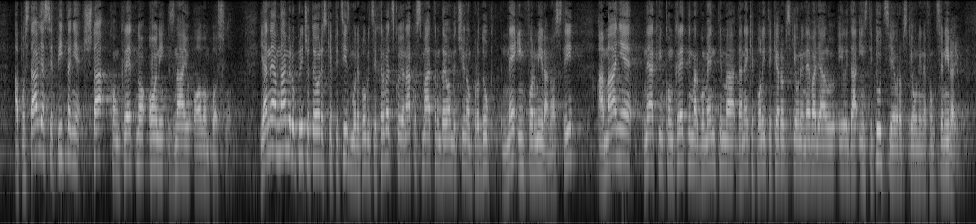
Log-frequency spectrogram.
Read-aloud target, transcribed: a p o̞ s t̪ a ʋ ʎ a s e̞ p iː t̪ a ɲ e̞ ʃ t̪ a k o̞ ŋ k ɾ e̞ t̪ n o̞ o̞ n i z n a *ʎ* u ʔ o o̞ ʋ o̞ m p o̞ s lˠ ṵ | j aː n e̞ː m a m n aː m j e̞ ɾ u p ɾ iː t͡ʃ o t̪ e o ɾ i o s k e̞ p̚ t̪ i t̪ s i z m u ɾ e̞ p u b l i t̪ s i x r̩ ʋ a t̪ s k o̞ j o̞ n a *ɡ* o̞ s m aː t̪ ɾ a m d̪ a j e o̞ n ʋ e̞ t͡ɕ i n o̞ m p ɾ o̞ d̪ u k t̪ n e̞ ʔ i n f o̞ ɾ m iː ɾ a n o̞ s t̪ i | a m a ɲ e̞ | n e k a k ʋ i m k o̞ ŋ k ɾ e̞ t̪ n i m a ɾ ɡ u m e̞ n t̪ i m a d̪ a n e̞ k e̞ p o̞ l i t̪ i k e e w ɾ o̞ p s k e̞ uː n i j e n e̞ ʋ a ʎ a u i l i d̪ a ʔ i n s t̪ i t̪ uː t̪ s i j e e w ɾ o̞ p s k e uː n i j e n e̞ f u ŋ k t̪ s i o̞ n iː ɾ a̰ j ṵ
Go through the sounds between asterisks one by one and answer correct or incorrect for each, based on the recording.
incorrect, incorrect

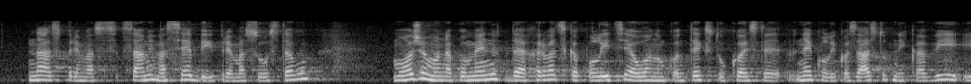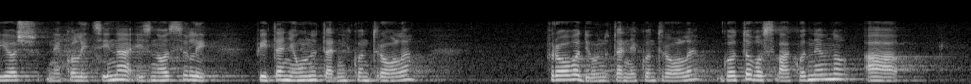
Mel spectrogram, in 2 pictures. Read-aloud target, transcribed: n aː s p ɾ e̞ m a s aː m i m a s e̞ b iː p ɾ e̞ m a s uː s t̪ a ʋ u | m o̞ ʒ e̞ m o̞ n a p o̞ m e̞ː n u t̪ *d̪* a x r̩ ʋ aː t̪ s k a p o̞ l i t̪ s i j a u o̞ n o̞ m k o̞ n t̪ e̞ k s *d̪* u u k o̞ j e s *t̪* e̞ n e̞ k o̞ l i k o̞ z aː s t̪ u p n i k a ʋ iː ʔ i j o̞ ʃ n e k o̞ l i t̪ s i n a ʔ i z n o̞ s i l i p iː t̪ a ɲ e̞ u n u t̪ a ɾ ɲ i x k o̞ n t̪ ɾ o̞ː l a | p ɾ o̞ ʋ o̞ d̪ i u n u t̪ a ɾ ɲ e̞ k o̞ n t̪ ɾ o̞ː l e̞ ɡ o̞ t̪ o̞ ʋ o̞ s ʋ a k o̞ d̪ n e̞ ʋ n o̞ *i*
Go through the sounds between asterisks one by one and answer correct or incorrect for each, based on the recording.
correct, incorrect, correct, incorrect

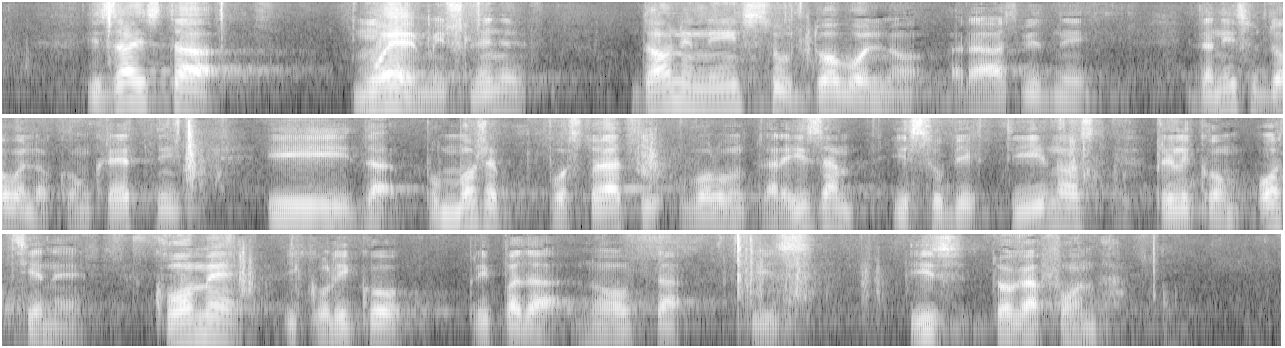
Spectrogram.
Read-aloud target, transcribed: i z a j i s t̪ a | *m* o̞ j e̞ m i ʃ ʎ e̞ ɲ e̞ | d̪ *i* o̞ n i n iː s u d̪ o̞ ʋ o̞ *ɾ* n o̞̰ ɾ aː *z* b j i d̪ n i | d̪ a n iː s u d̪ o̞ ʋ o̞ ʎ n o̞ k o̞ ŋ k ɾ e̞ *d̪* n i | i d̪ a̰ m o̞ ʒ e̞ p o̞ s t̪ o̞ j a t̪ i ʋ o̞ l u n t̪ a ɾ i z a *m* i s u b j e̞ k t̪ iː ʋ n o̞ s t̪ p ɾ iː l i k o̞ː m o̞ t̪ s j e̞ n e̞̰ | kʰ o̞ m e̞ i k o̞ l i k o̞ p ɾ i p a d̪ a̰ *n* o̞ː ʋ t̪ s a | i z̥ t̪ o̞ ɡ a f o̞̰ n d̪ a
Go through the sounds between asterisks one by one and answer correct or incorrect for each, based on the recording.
correct, incorrect, incorrect, correct, incorrect, correct, correct

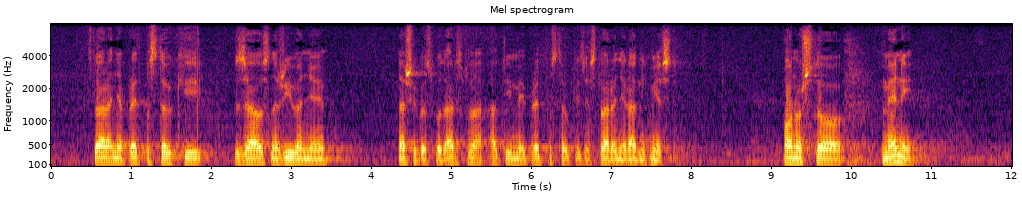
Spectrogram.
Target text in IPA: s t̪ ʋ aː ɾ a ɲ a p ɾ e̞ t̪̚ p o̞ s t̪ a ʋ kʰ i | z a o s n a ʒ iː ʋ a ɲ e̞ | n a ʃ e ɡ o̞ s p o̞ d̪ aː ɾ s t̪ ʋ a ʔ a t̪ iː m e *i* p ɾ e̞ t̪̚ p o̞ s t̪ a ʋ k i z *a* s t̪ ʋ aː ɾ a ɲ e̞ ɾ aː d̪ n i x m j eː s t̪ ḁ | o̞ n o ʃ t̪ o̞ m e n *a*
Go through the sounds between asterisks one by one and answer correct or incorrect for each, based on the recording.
correct, correct, incorrect

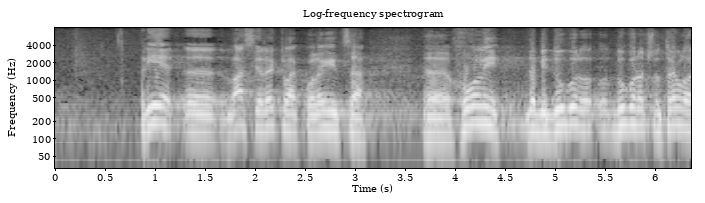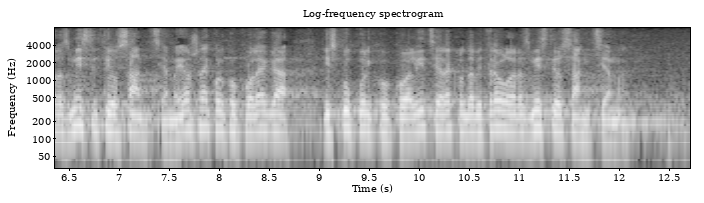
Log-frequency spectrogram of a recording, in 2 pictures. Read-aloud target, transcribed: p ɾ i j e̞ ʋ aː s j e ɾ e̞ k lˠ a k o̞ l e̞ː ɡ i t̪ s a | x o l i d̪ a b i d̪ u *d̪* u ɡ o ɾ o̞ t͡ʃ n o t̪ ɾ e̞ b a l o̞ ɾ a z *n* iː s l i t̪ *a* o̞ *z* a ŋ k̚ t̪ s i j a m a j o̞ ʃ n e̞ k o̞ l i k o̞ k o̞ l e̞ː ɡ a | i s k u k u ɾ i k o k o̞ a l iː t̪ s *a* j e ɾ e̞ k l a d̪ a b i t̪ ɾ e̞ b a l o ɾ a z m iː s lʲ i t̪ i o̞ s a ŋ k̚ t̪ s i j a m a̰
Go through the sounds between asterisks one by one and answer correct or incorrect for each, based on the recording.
correct, incorrect, incorrect, incorrect, incorrect

